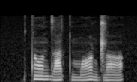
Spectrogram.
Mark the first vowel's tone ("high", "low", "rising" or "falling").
high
